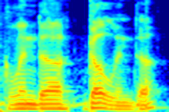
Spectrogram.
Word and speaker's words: Galinda: She was really fun as Galinda. The gut is silent.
